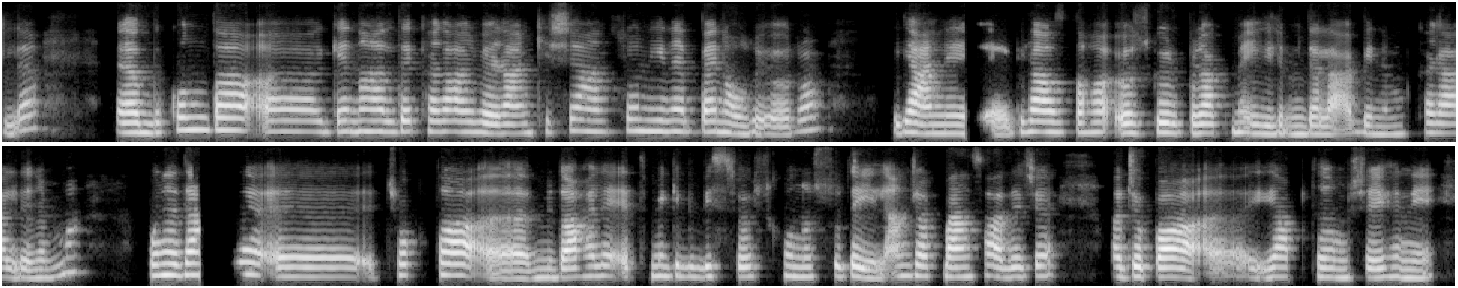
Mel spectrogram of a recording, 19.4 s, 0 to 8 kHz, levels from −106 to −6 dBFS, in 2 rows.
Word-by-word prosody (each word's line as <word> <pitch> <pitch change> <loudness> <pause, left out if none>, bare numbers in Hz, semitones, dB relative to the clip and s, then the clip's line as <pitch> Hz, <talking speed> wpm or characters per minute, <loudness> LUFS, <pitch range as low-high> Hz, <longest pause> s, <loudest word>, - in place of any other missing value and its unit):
bile. 265 +10 -5 0.5
Eee, 210 0 +5
bu 210 - -5
konuda, 270 +1 +1 0.2
aaa, 230 -1 -1
genelde 230 0 -1
karar 230 -1 0
veren 200 -1 +1
kişi 220 +3 -10
en 240 -2 -2
son 250 -1 -3
yine 235 -1 -2
ben 225 0 +2
oluyorum, 195 +5 -3 0.5
yani, 195 -2 +2 0.2
eee, - - -1
biraz 225 -1 +3
daha 215 +1 0
özgür 205 0 +1
bırakma 200 +2 0
eğilimindeler 185 +1 -2
benim 180 -1 -6
kararlarımı. 200 - -3 0.4
Bu 235 - +4
nedenle, 245 0 +6 0.3
eee, 205 -4 0
çok 235 -1 -4
da, - - +6
aaa, 225 -7 +5
müdahale 195 +4 +2
etme 220 0 -5
gibi 210 -2 -4
bir 215 - 0
söz 210 -1 -5
konusu 210 -1 -4
değil. 195 -5 +2
Ancak 225 -1 -1
ben 205 0 +5
sadece 210 +1 -1 0.4
acaba, 205 -1 +5 0.3
eee, 195 - -5
yaptığım 205 -1 -2
şey, 195 0 -2
hani, 185 -2 -3
210 Hz, 135 wpm, -21 LUFS, 200-230 Hz, 0.5 s, nedenle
